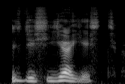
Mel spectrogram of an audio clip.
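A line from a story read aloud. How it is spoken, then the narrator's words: Grumbling. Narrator (Russian): проворчал Демьян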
